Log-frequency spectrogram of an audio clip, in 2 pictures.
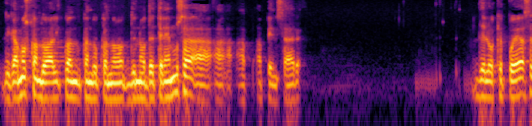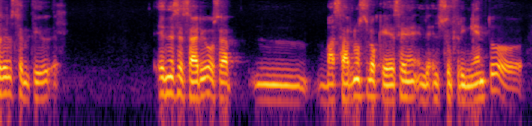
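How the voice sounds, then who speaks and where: A man's voice: mid-range voice, a little slow, mellow, slightly rough. A man in a conversation, hesitantly searching for his words and repeating himself as he shares a thought. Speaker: conversation partner. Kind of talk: casual conversation.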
